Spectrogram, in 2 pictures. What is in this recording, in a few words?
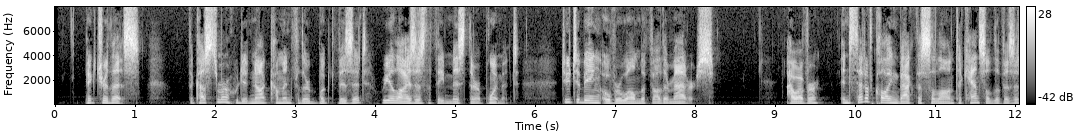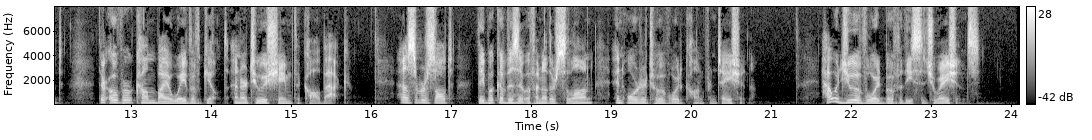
audiobook short version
